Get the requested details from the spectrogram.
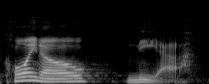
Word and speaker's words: koinonia: Koinonia. The W, what looks like a W, is pronounced like an O. So it's koinonia.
